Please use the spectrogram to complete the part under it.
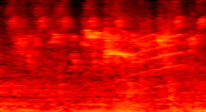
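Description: Dry straw rustles under a hand.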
